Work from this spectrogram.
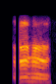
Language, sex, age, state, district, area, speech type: Sanskrit, male, 30-45, Karnataka, Bangalore Urban, urban, conversation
